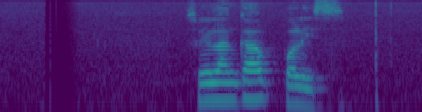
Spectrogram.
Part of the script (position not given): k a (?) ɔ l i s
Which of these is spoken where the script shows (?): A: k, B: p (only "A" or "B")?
B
